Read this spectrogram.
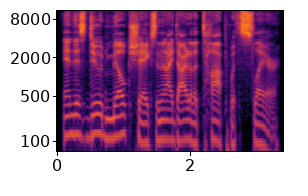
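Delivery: ordinary delivery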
